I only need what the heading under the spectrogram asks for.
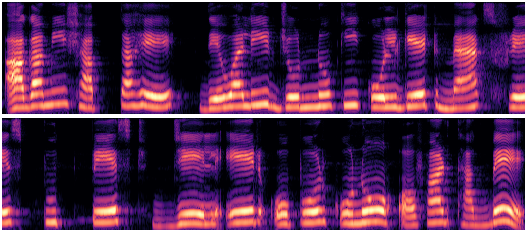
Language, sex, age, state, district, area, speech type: Bengali, female, 18-30, West Bengal, Jalpaiguri, rural, read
